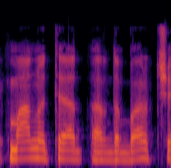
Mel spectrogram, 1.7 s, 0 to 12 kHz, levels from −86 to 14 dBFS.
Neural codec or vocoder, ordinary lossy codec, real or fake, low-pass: none; AAC, 32 kbps; real; 7.2 kHz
